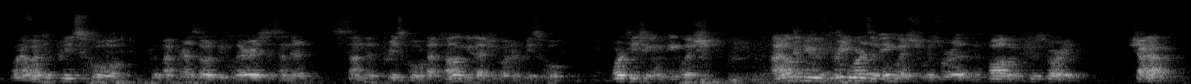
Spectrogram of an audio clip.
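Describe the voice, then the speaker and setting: Very fast speech in an American accent, with big swings in loudness, audible room echo and noticeable background noise. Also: man. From US West Coast, Fremont, California. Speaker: writer and panelist. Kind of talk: panel talk. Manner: animated.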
